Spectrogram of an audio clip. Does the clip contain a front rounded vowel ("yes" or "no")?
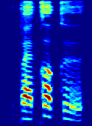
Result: yes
